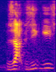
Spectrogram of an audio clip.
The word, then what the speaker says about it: tzatziki: Tzatziki sauce, that's how you say it, tzatziki.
